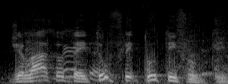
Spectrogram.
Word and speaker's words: gelato dei tutti frutti: Is that how you say it, Joe? How do you say it? Excellent. Gelato dei tutti frutti.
